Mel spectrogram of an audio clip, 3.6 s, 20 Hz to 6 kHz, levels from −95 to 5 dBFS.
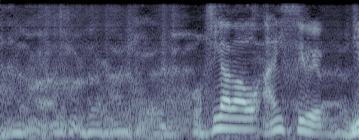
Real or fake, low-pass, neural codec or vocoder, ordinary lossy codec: fake; 5.4 kHz; codec, 16 kHz, 1 kbps, FreqCodec, larger model; none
